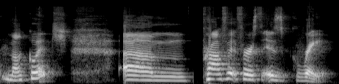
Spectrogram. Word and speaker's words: Michalowicz: so profit first by Mike Milkovich sorry pronounce it milkwitch um profit first is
